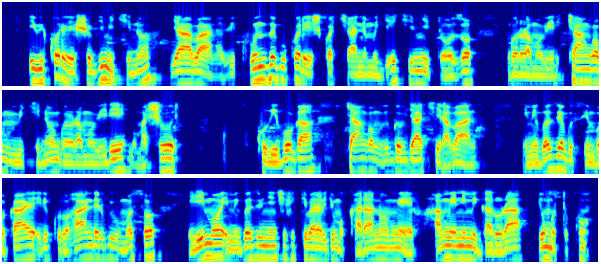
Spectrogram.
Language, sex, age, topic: Kinyarwanda, male, 18-24, education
